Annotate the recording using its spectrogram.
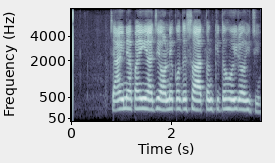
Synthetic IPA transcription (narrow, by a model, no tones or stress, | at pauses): t͡ʃajnapaĩad͡ʒiɔnekɔd̪esɔat̪ɔŋkit̪ɔɦojɾɔɦit͡ʃʰi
